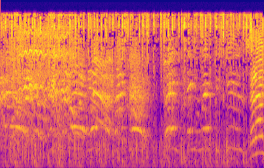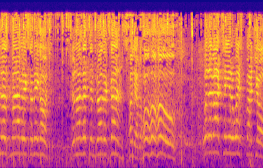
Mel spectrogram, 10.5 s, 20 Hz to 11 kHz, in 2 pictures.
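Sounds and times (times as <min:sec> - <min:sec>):
hoofbeats of mounted horses galloping away: 0:00.0 - 0:10.5
speech: 0:06.2 - 0:10.5.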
